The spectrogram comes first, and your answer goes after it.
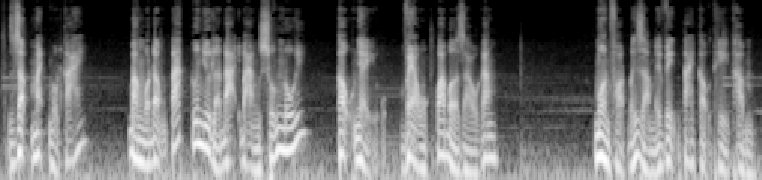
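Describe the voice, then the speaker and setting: A man's voice: low voice, no room sound. A man narrating a ghost story dramatically, acting out the characters' lines.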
